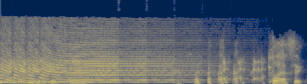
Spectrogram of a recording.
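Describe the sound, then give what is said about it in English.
A loud, sustained air horn blast played from a soundboard blares steadily for about two seconds with a rich, brassy tone, then cuts off as someone starts talking. “Classic air horn.”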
